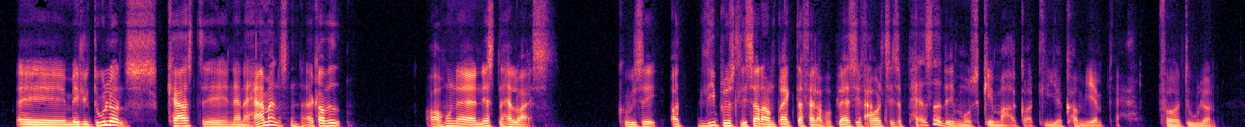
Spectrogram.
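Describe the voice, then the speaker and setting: In a normal speaking voice, a man with a medium pitch and lively intonation speaks at a moderate pace, in a very clean recording with a silent background and a dry, close sound with no echo. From Copenhagen area (Hvidovre). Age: 30s. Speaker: podcast co-host. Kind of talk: casual chat.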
